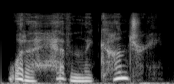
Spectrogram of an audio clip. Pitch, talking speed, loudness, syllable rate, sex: 210 Hz, 140 wpm, -17 LUFS, 4.6 syllables/s, female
